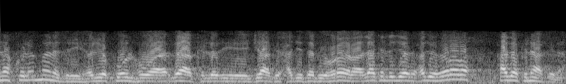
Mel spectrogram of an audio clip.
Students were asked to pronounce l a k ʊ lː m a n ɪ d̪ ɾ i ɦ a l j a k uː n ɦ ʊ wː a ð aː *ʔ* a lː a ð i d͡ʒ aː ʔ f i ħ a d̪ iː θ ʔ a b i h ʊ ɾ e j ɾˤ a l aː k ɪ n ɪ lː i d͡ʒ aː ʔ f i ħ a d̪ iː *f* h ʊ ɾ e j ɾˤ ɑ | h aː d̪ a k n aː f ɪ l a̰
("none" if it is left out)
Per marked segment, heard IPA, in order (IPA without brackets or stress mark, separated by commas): k, θ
